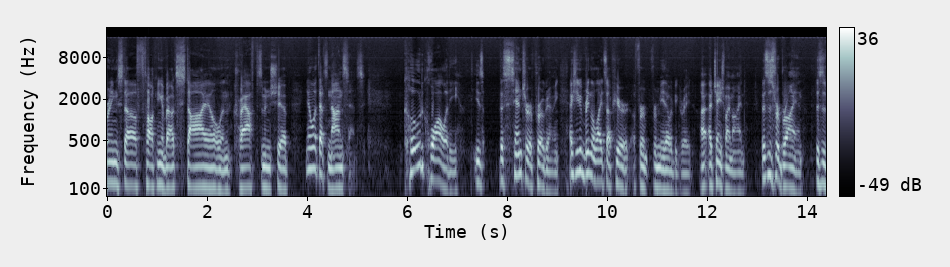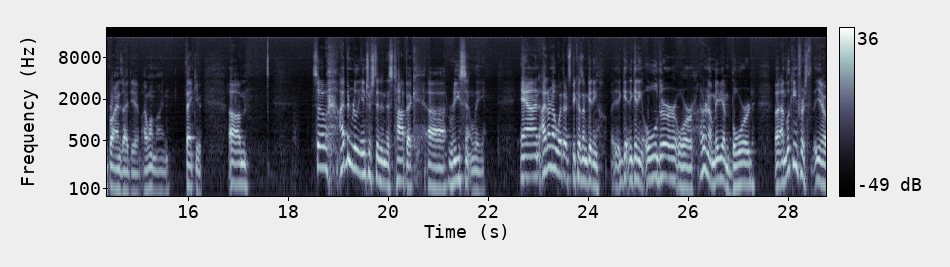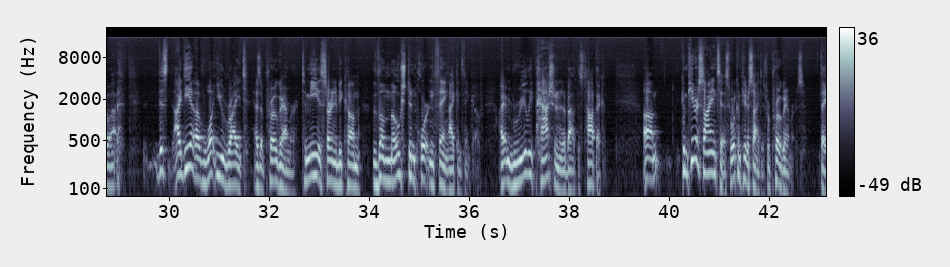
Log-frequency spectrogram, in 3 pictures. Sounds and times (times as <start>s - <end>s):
Speech: 0.0s - 5.2s, 5.9s - 17.3s, 18.5s - 22.0s, 22.6s - 38.8s, 39.5s - 43.1s.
